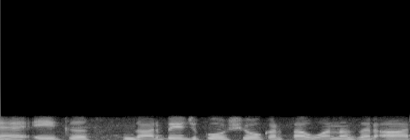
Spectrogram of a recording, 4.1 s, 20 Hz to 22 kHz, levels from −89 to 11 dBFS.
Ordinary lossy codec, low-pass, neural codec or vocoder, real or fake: Opus, 32 kbps; 3.6 kHz; none; real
